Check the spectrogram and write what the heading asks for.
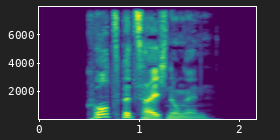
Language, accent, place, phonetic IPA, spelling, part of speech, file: German, Germany, Berlin, [ˈkʊʁt͡sbəˌt͡saɪ̯çnʊŋən], Kurzbezeichnungen, noun, De-Kurzbezeichnungen.ogg
- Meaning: plural of Kurzbezeichnung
